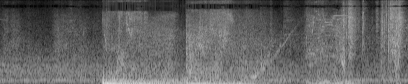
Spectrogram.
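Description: A heavy gun fires with a loud, booming blast that rumbles away.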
